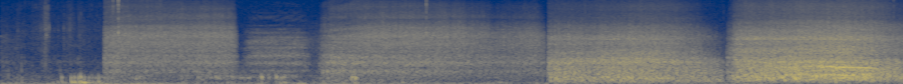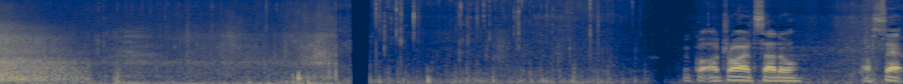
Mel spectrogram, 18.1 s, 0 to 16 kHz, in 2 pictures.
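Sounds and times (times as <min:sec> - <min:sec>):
person blowing on embers: 0:01.0 - 0:12.4.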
